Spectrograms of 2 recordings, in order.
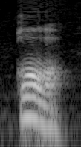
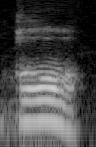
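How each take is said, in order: First: It starts with a hard stop like qaf. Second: The same.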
